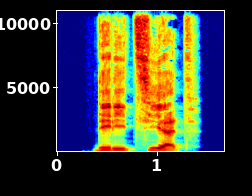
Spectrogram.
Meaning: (verb) past participle of dedizieren; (adjective) dedicated
- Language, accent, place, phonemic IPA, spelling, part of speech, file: German, Germany, Berlin, /dediˈt͡siːɐ̯t/, dediziert, verb / adjective, De-dediziert.ogg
